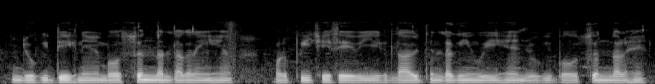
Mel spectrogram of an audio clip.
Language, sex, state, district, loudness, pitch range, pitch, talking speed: Hindi, male, Chhattisgarh, Bilaspur, -18 LUFS, 95-100 Hz, 95 Hz, 210 wpm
